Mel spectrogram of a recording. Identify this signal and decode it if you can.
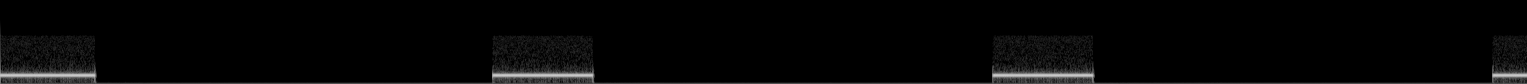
Ringback tone (Europe, 425 Hz).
